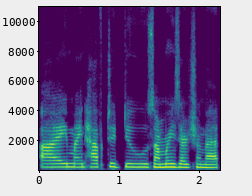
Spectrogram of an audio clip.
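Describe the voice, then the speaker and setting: A woman with a Mexican accent speaks at a fairly high pitch and a moderate pace in a monotone, flat intonation, on a very clean recording with a silent background. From Mexico. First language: Spanish. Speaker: musician and commentary youtuber. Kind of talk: video commentary. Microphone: new microphone.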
